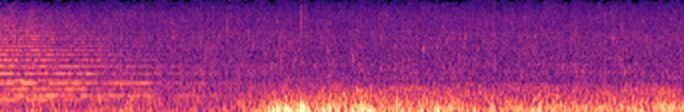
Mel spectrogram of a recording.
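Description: Rain falling, with a low rolling rumble of thunder that swells about two seconds in. A held synth chord dies away during the first second.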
